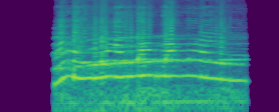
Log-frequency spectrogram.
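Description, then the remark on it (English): A passing siren outside wails for about two seconds, a loud, sustained tone that rises slightly at the start and then holds a steady, slowly falling pitch before cutting off. No one speaks. “Welcome to the sirens.”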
